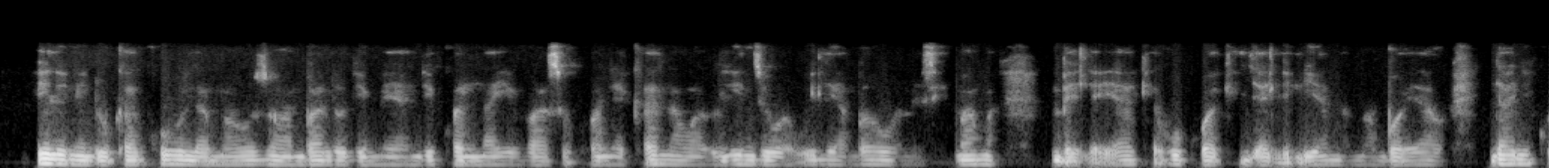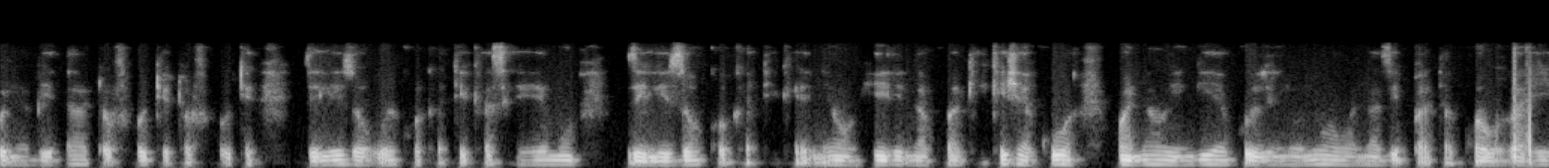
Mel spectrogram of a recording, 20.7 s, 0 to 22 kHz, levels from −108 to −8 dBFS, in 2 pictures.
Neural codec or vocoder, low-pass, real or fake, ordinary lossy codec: none; 7.2 kHz; real; Opus, 16 kbps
